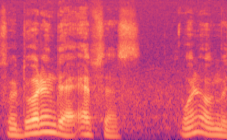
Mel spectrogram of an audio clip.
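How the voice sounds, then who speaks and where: A man with a northern Nigerian accent. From Nigeria, Kano. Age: 80s+. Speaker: retired chemistry professor and public servant. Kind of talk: interview.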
